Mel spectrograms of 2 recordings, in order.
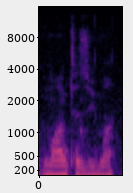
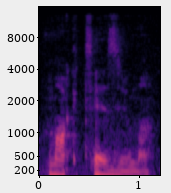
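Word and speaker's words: Moctezuma: Aztec empire, a guy by the name of Mcktazuma or Montazuma as they say here in the states, but it's Mckesuma is the appropriate pronunciation.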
